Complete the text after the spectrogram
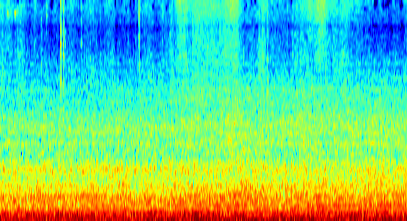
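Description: A car engine hums low and steady from inside the car as it rolls slowly forward.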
